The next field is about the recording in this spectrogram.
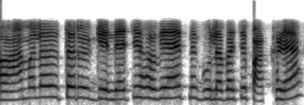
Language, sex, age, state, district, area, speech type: Marathi, female, 30-45, Maharashtra, Nagpur, urban, conversation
